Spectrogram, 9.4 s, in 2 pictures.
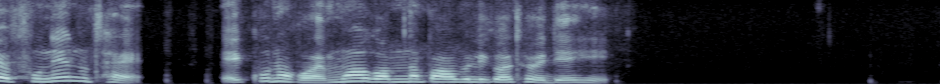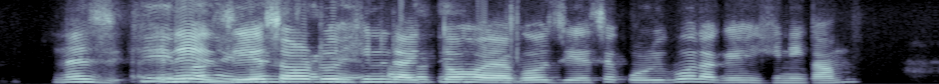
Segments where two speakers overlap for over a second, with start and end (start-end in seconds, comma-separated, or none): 5.4-7.3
